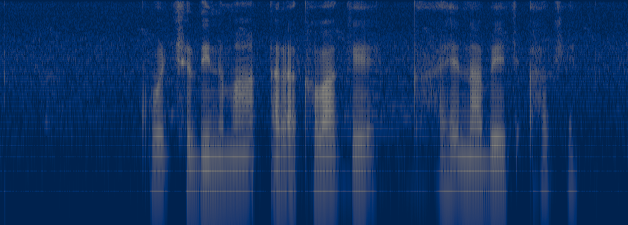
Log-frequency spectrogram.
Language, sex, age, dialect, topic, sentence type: Magahi, male, 31-35, Central/Standard, agriculture, question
